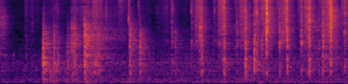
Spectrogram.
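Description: Tarot cards being shuffled by hand, a run of crisp riffling flutters and soft slaps, quiet at first and then quicker and more regular toward the end, heard close up with no speech.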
